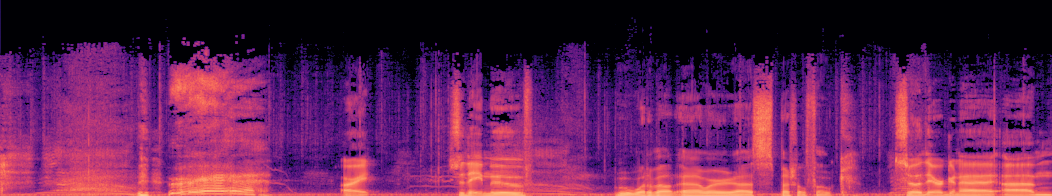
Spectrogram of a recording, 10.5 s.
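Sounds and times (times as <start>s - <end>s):
zombie-like groaning roar: 0.4s - 2.7s, 5.1s - 6.0s
speech: 1.4s - 2.8s, 3.4s - 3.8s, 4.5s - 5.4s, 6.2s - 10.5s.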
